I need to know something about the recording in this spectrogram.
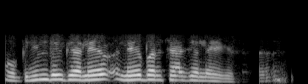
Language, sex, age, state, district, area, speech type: Kannada, male, 30-45, Karnataka, Dakshina Kannada, rural, conversation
